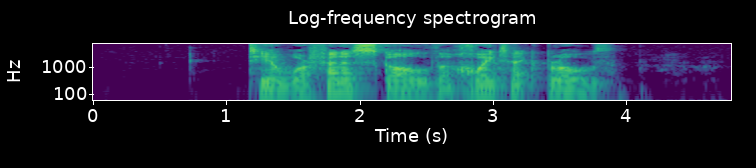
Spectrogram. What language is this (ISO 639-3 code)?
cor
